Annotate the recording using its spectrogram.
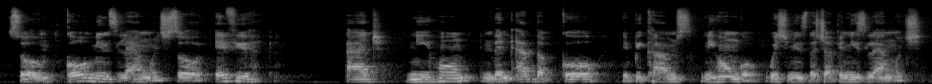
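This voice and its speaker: This South African language tutor, a man in his twenties, leads an easygoing beginner lesson peppered with ums and other fillers. He speaks in a lowish, fairly even voice at a measured pace, and the recording has a roomy echo.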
